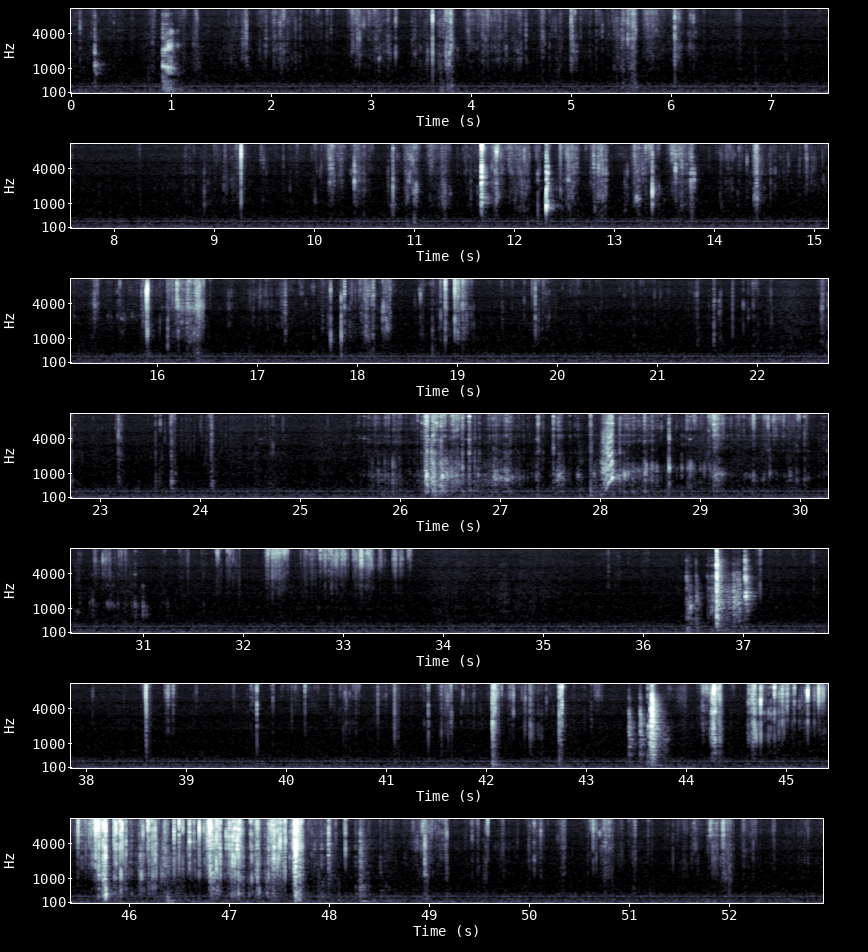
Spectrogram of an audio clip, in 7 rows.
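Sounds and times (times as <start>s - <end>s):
steady low hum: 0.0s - 52.9s
slime crackling and clicking: 44.2s - 52.3s.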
